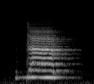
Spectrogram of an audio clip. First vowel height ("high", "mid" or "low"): low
